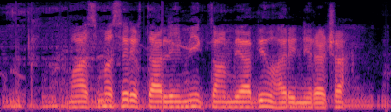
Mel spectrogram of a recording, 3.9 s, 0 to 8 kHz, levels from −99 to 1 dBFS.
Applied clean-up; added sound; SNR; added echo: none; none; none; none.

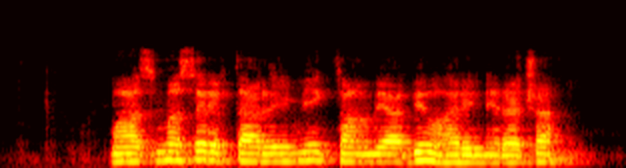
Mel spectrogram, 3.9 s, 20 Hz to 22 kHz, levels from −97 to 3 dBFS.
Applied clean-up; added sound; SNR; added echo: neural mask model DeepFilterNet 3.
